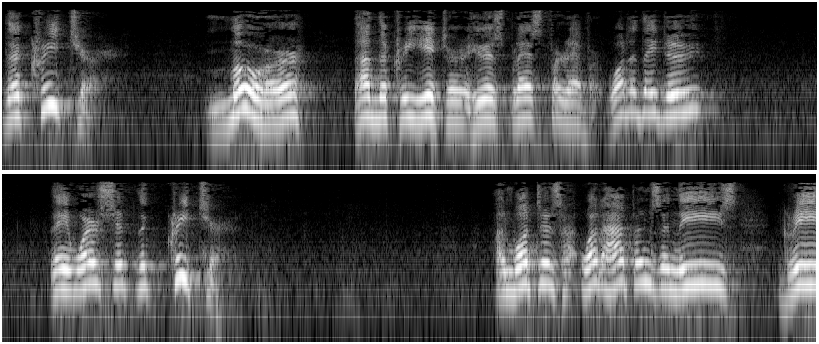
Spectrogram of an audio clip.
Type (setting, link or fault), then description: setting, large echoing room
